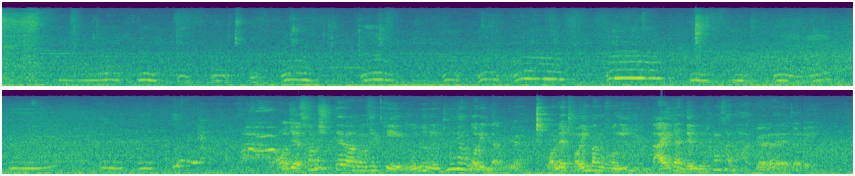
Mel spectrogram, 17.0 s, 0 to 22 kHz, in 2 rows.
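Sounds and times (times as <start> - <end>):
person humming: 0.5 - 11.3.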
